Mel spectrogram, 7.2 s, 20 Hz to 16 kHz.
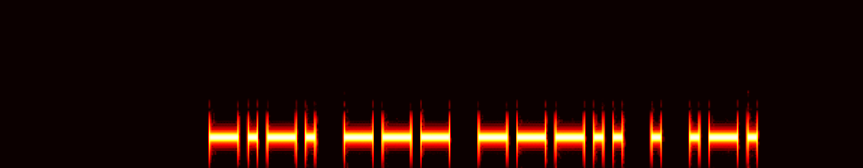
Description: Morse code, heard as a keyed tone, about 15 wpm, 700 Hz. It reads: CO8ER
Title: DXCC-100 Call Signs - 5 Characters - Repeated 2x - 15wpm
